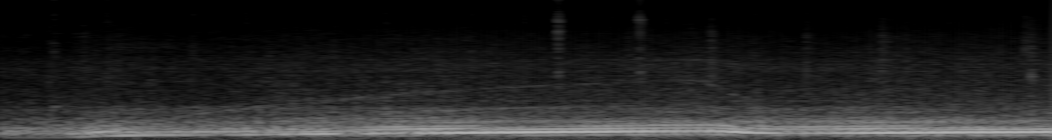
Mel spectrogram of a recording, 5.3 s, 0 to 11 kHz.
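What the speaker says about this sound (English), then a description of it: "Nice firm shift from that automatic transmission and good acceleration" A 1985 Chevrolet Monte Carlo SS with an automatic transmission accelerates from inside the cabin, its engine note climbing steadily, dropping at a firm gear shift, then pulling again with a steady mid-range drone.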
